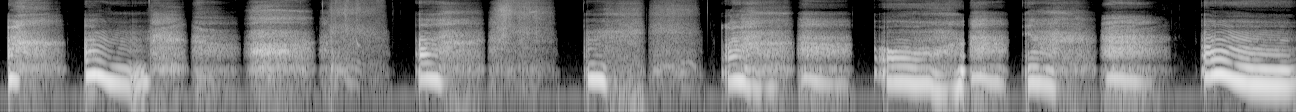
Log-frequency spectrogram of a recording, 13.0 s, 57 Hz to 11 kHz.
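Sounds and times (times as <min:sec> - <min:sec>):
woman moaning: 0:00.1 - 0:01.6, 0:04.2 - 0:04.8, 0:07.2 - 0:12.9.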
